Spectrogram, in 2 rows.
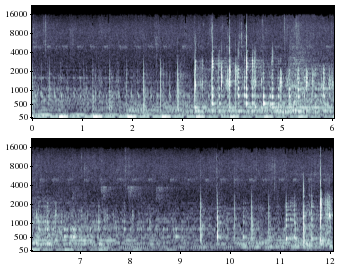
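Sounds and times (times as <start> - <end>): sustained synth drone: 0.0 - 12.0
plucked notes: 3.6 - 11.1.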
